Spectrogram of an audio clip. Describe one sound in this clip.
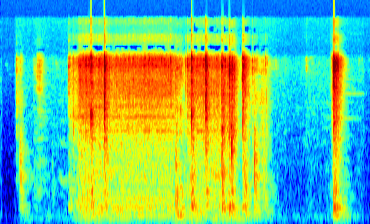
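A sewing machine stitches briefly.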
